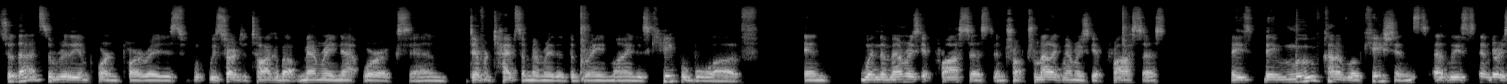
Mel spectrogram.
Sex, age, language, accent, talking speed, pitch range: male, 30-49, English, American, 190 wpm, 100-115 Hz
